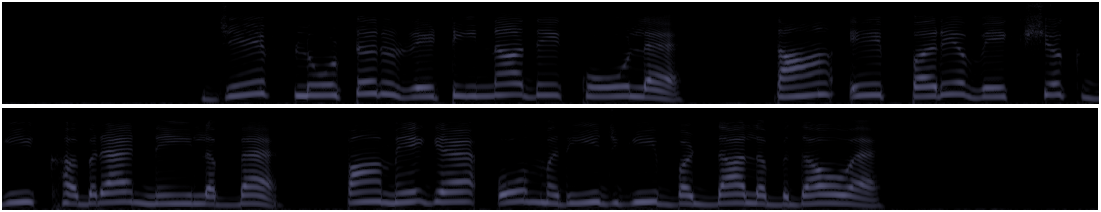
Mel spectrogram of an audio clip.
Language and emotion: Dogri, neutral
